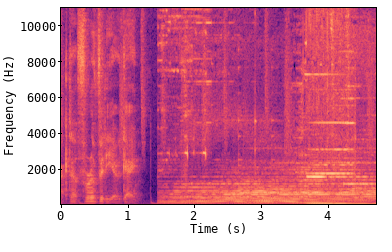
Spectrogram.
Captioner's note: gentle chimes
